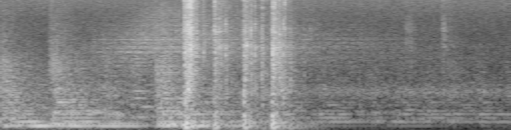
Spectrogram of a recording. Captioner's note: hard knocking on door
